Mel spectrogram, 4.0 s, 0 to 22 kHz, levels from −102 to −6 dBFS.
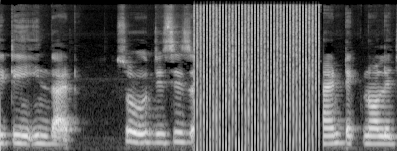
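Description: A compressed stream played as audio interrupts this speech recording from 1.94 to 3.23 s, replacing it with loud, chattering static. Undecoded Dolby Digital data reaches the output as samples: 5.33 ms noise bursts and silent padding repeating 31.25 times a second, which fits a 256 kbps AC-3 stream.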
